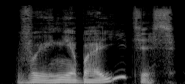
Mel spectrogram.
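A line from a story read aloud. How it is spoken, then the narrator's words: Whisper. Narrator (Russian): шепнул кардинал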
